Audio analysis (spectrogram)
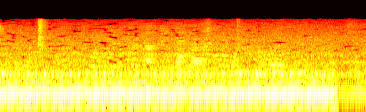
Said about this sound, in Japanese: すごいな、車が。ひっきりなしだ。 駐車場の前で撮ってるからね。永遠に車がやってくる。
